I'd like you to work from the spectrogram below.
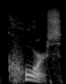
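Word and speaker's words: Course (Курс): The name of the release from that band is, it translates to course, C-O-U-R-S-E. And course is, I guess, how you pronounce it. – Course. – Course. And it's, you know, the letters in Russian, to me, being an English speaker, looks like K-Y-P-C, but it's pronounced course. K-U-R-S, essentially, is what Google Translate is telling me.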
